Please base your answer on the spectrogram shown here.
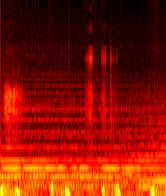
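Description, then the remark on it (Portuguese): A steady heartbeat thumps low, paired beats repeating roughly every second over a constant droning hum, with faint high chimes briefly in the background. “eu vou, eu, eu vou guardar isso com, do som do coração.”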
